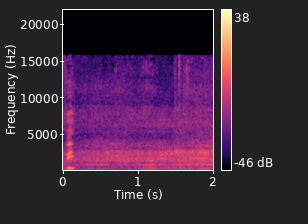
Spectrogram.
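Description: Road traffic on a highway: the engine and tyre noise of a passing vehicle, a steady rushing that swells slightly about a second in.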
